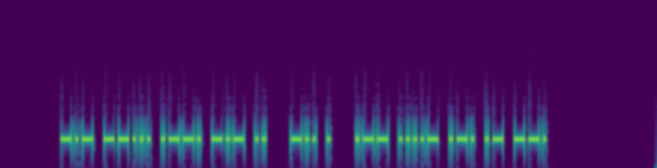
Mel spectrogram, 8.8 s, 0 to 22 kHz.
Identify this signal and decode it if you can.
Morse code, heard as a keyed tone, about 25 wpm, 700 Hz. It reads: K7PKI DE W4RAG
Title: USA Callsign DE Callsign - 5 Characters - 25wpm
